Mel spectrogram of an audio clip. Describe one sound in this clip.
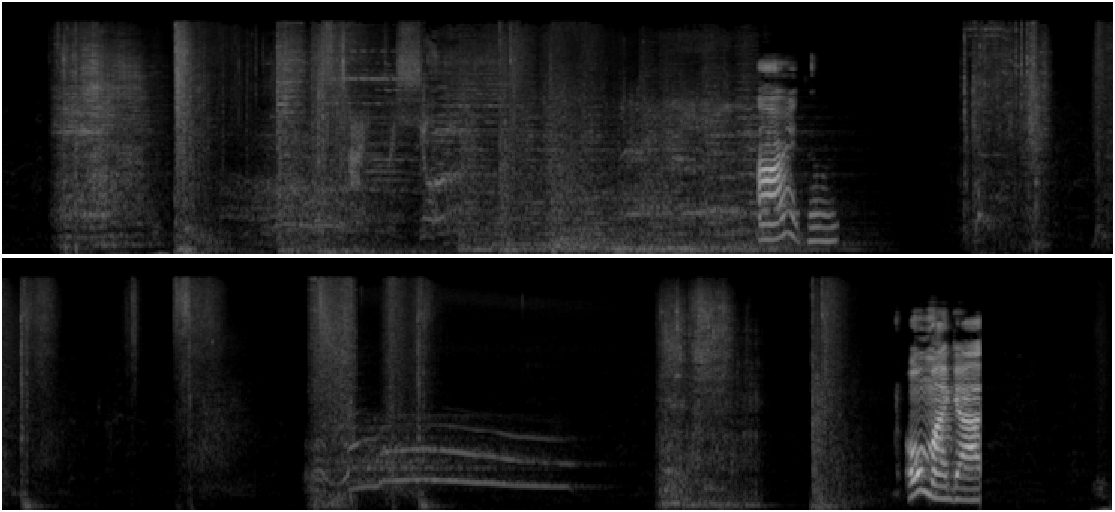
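Game sound effects chime and whoosh as cards are played.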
